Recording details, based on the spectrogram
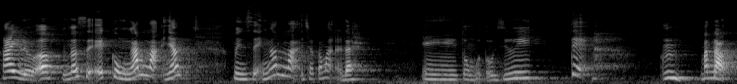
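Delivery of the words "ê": ordinary delivery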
